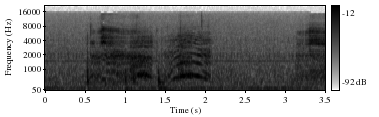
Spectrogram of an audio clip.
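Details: Four-day-old kittens giving two thin, arched mews, the second with a clear rising-then-falling sweep, over a low steady hum and soft rustling.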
